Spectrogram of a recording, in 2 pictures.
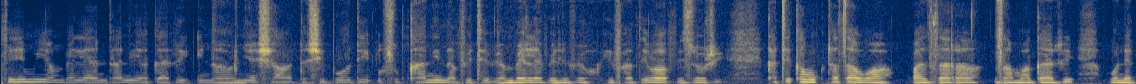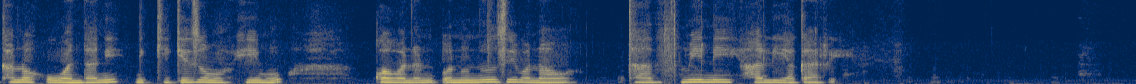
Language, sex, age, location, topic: Swahili, female, 25-35, Nairobi, finance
